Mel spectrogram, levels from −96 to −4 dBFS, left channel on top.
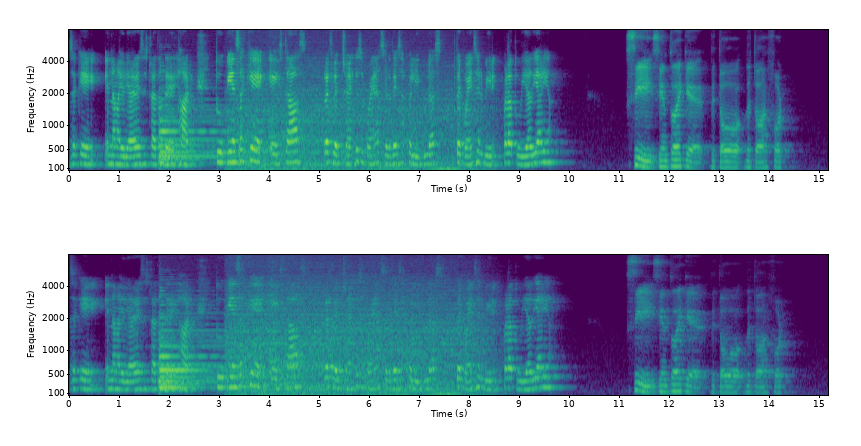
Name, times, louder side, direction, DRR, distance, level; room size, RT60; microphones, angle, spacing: voice 1, 0.0-4.7 5.1-7.4 7.7-9.7, left 5 dB, 90° left, 10 dB, 0.6 m, -29 dB
sound 1, 1.8-5.6 6.1-6.7 7.0-7.8, right 3 dB, 10° right, 0.7 m, -32 dB
sound 2, 3.1-8.7, right 2 dB, 55° right, 1.7 m, -37 dB
voice 2, 11.1-14.2, left 6 dB, 45° left, 10 dB, 0.4 m, -34 dB
8.8 x 5.1 x 6.5 m, 0.89 s
head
